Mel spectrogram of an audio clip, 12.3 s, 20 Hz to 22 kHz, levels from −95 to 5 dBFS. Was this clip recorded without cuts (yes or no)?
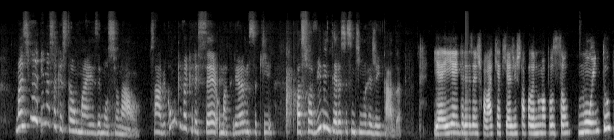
yes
